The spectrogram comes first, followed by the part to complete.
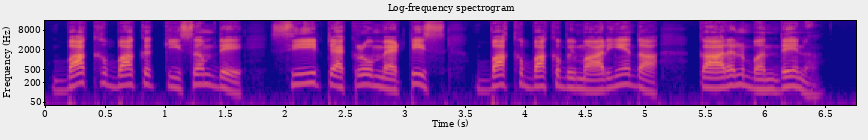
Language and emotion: Dogri, neutral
